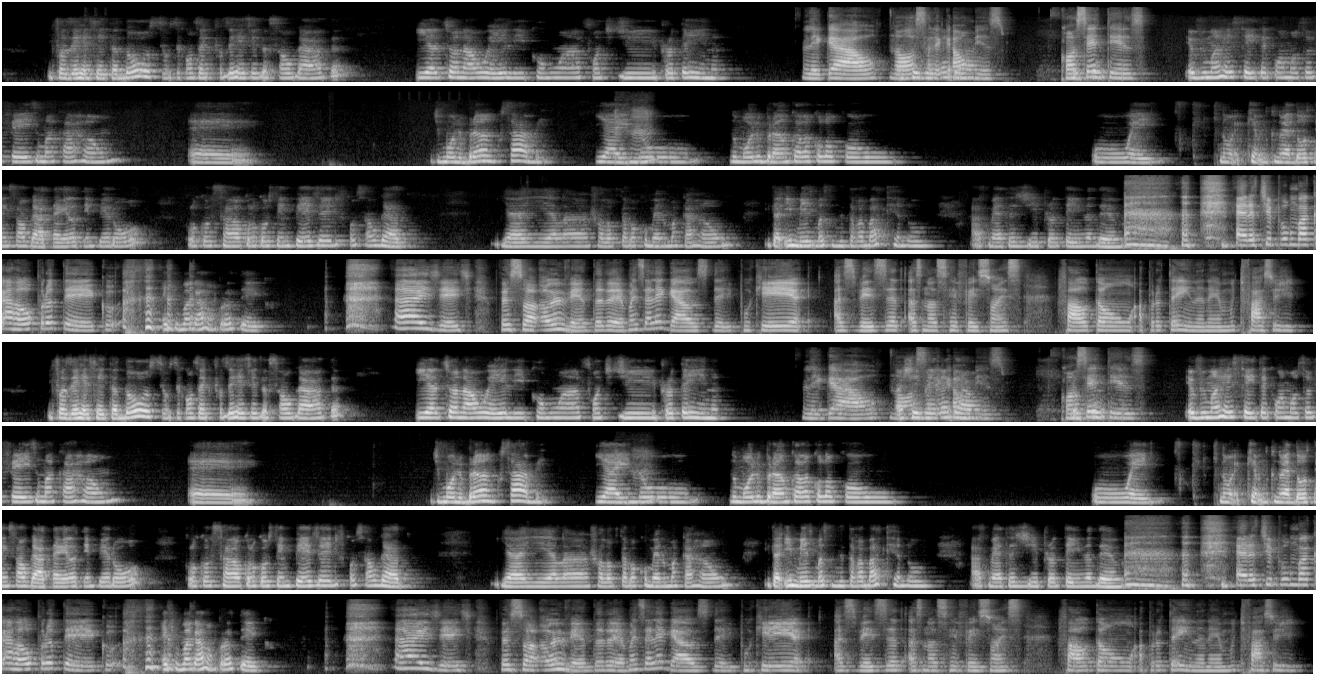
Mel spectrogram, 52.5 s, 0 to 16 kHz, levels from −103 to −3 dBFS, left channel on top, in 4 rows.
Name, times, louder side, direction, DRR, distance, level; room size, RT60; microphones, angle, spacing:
voice 1, 0.5-3.4 4.1-7.2 8.9-9.8 10.7-11.0 11.8-14.3 15.0-15.7 17.4-18.6 19.1-20.1 20.4-22.1 24.0-24.7 25.3-27.7 28.1-30.4 31.3-33.6 33.9-35.6 36.0-37.5 41.0-42.0, right 4 dB, 40° right, 0.4 m, -26 dB
voice 2, 8.0-9.9 10.6-11.4 19.3-19.7 37.5-41.0 42.9-47.4 47.7-52.3, left 3 dB, 30° left, 0.7 m, -28 dB
8.0 x 5.0 x 5.4 m
head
